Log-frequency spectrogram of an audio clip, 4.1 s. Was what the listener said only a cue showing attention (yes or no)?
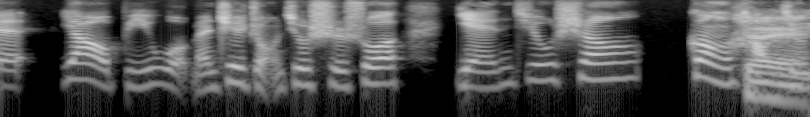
yes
